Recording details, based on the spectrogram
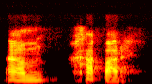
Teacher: So we rewind that to ch, and then this must be a stressed A type vowel in an open syllable. So this must be the next syllable, and there should be an R there.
